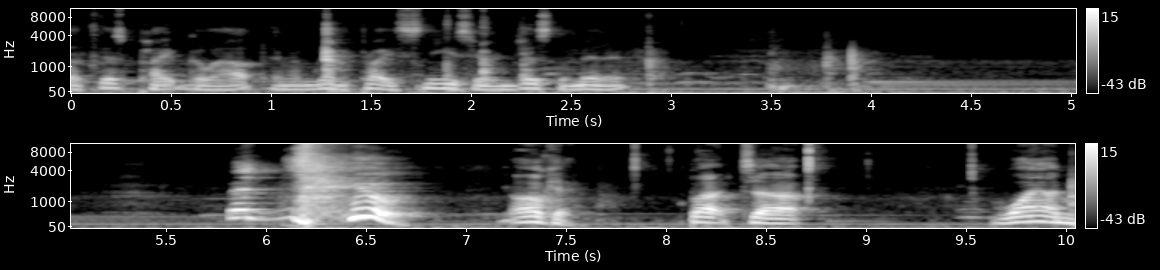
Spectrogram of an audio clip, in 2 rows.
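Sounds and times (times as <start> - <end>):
man sneezing: 6.1 - 6.8.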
